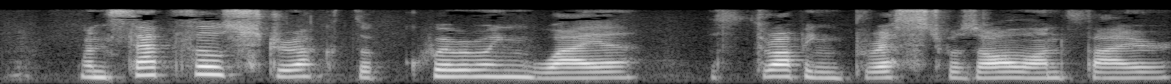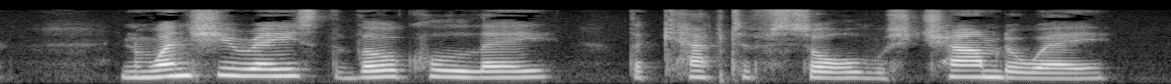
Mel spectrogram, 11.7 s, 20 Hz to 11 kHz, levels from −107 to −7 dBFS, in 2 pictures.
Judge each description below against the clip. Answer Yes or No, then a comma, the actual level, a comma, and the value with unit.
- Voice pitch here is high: Yes, high, 205 Hz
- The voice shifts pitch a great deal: No, average, 3.2 semitones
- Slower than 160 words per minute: Yes, average, 140 wpm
